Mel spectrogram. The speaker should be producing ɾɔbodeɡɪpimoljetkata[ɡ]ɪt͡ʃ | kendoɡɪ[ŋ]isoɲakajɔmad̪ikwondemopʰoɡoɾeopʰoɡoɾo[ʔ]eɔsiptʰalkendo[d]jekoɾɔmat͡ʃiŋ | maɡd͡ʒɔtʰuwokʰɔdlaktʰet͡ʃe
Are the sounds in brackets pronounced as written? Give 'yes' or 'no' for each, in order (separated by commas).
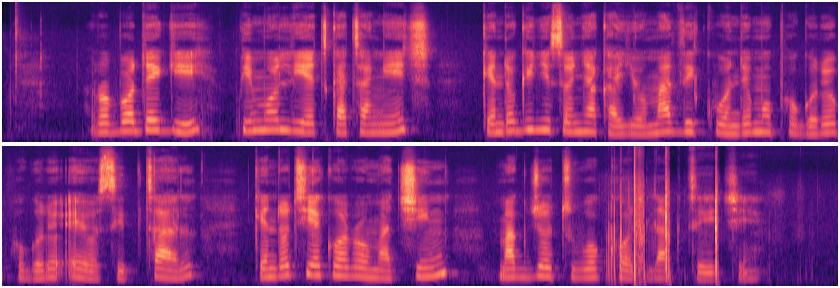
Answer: no, no, yes, no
